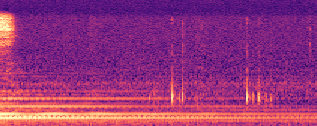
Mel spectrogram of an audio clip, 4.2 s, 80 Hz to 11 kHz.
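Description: Acoustic guitar A minor chord, played as an A7sus4 voicing with the top two strings held at the third fret, ringing out after the strum and slowly dying away. A few faint clicks come in the second half.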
